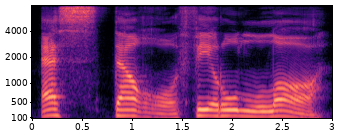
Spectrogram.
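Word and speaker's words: أستغفر الله: After that, the fa has kasra. Don't forget, this is very important. Astaghfi. And last, the ra has dhamma. So we say astaghfiru, astaghfirullah.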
